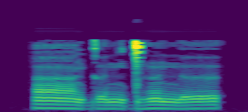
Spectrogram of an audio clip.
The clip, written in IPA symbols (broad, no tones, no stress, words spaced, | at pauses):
ã ɡənɡ͡ǀə̃n ə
